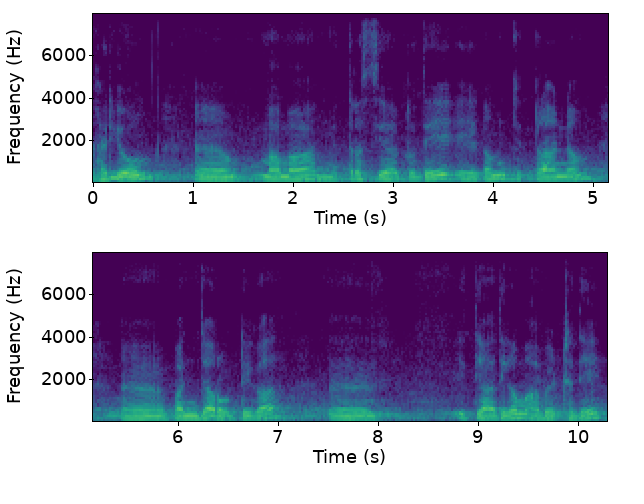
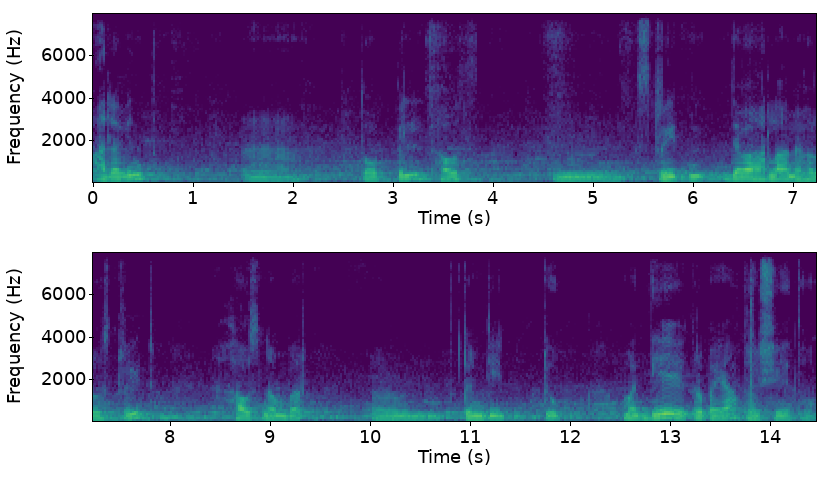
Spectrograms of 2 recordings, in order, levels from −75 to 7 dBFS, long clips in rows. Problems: constant background noise, continuous background conversations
